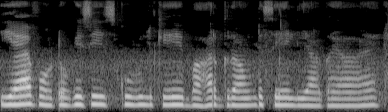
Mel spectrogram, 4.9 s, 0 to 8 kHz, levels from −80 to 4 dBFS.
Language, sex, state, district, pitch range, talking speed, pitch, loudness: Hindi, female, Uttar Pradesh, Shamli, 190-210 Hz, 135 wpm, 200 Hz, -19 LUFS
